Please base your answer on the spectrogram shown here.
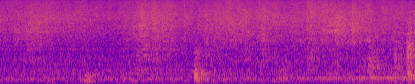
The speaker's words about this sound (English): you just slowly stir this around, and just slowly mix them around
